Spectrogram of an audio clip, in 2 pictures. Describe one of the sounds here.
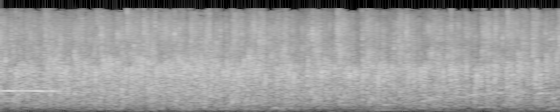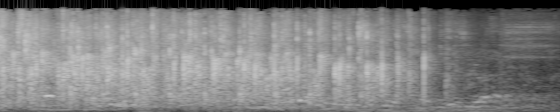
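An audience applauds in a large hall and the clapping dies away.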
